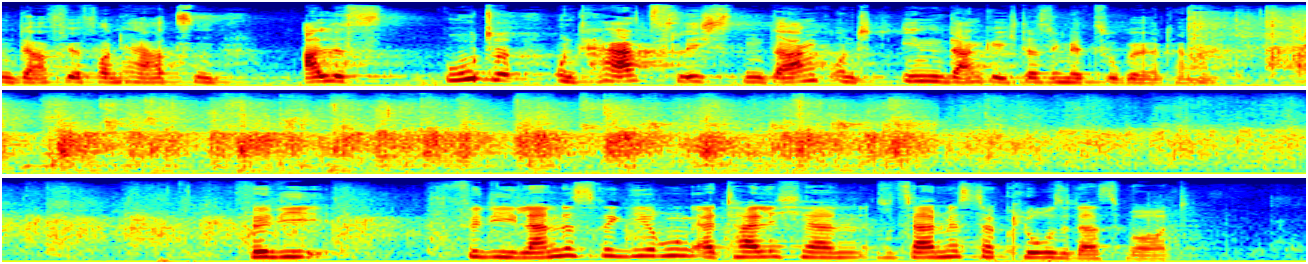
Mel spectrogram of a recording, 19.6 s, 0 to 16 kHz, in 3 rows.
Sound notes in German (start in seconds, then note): 5.9 Beifall CDU und BÜNDNIS 90/DIE GRÜNEN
